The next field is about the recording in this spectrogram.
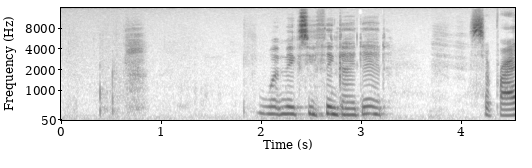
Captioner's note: scoffs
